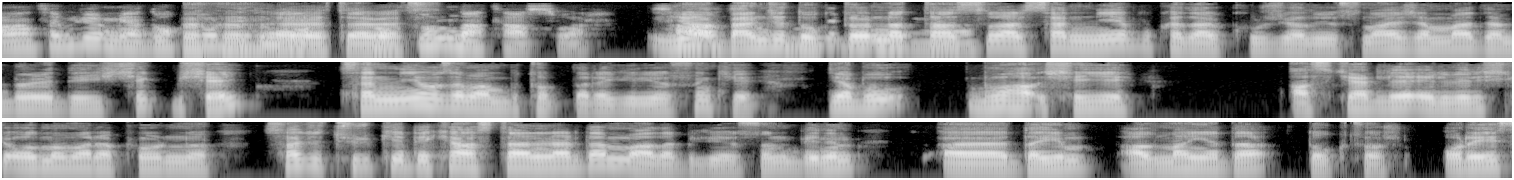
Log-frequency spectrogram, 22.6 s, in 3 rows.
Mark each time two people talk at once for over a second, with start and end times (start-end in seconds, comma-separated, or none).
0.9-2.2, 3.2-4.9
